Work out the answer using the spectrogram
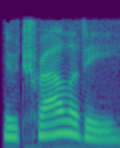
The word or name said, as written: neutrality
